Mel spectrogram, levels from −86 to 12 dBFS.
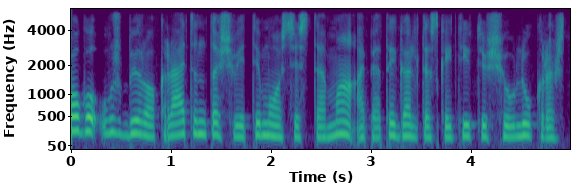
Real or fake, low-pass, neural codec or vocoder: fake; 5.4 kHz; codec, 16 kHz, 2 kbps, X-Codec, HuBERT features, trained on LibriSpeech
